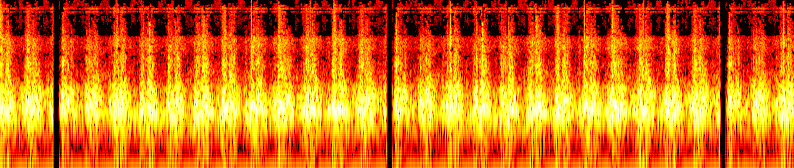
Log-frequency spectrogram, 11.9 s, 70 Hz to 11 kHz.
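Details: Fetal heartbeat: rapid, regular whooshing, galloping beats at about 150 per minute.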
